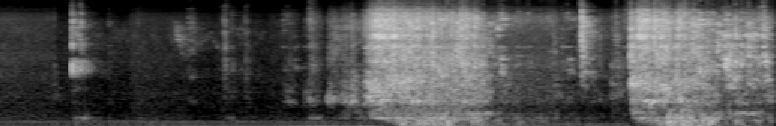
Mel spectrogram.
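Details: Vintage Murray push mower, pull-started: two tries, each catching in a short ragged burst that fades within a second; won't keep running, carburetor suspected.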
